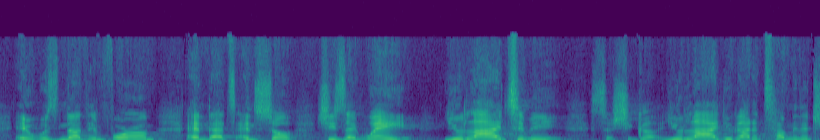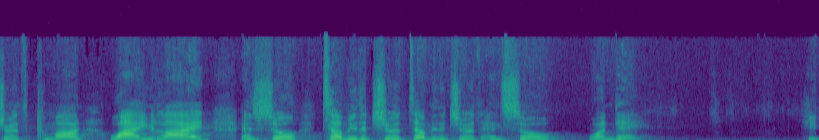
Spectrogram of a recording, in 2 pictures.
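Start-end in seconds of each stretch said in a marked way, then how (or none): 2.7-4.2 high-pitched acted indignation; indignant accusation. Delilah confronts Samson over his lie, indignant accusation. 4.9-7.7 high, insistent acted pleading; whiny nagging. Delilah badgers Samson for the truth, whiny nagging. 8.6-9.8 high, repetitive pestering; insistent nagging. Acted. Delilah demands the truth from Samson, insistent nagging.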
